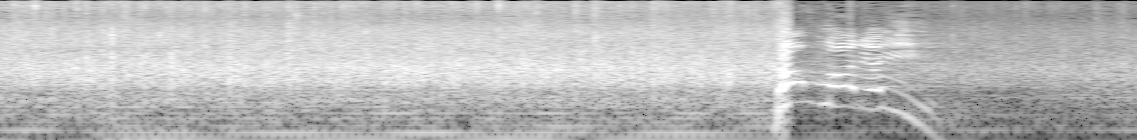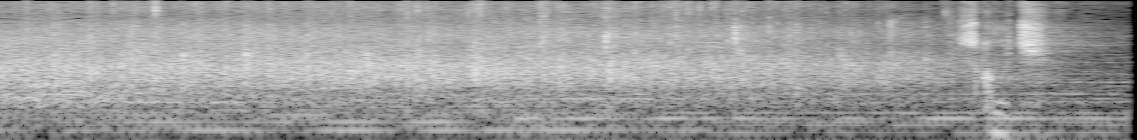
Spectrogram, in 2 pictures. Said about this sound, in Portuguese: Alguém pode dar um aplauso bem forte ao Senhor Jesus?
